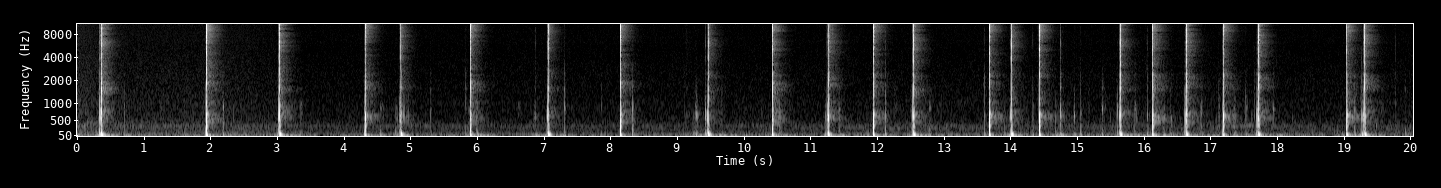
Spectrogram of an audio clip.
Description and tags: Toggling on and off a small metal switch. Recorded with AT4021s into a Modified Marantz PMD661.
button, click, foley, sound-effect, switch, toggle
